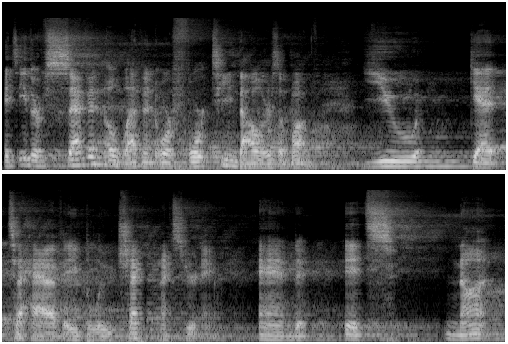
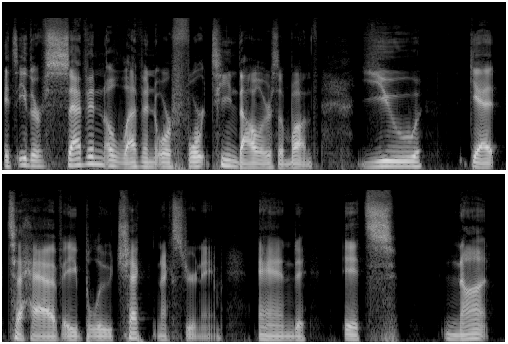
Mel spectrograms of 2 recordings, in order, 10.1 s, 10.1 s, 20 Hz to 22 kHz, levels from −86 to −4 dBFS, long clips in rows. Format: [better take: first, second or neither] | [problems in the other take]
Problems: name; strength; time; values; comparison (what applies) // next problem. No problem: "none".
second | room echo; slight; dies away in 1.8 s // off-mic speech; somewhat distant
